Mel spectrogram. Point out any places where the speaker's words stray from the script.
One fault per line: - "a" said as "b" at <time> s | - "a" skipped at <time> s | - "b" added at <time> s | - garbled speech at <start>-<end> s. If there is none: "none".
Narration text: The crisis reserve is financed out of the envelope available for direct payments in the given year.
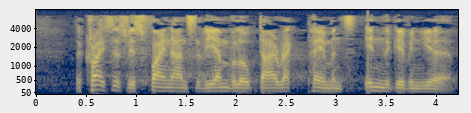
- "reserve" skipped at 0.9 s
- "out" skipped at 1.6 s
- "available for" skipped at 2.2 s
